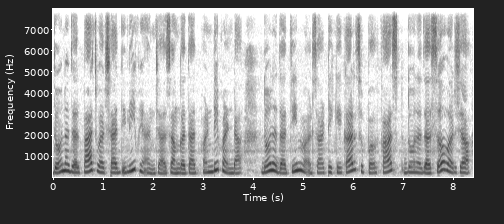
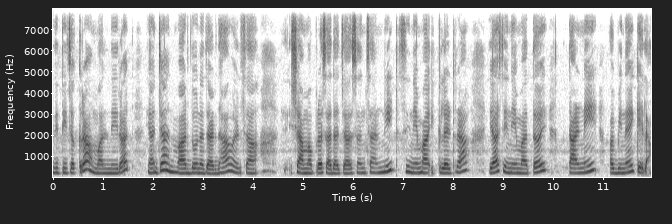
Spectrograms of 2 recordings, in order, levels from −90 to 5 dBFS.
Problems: constant background noise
